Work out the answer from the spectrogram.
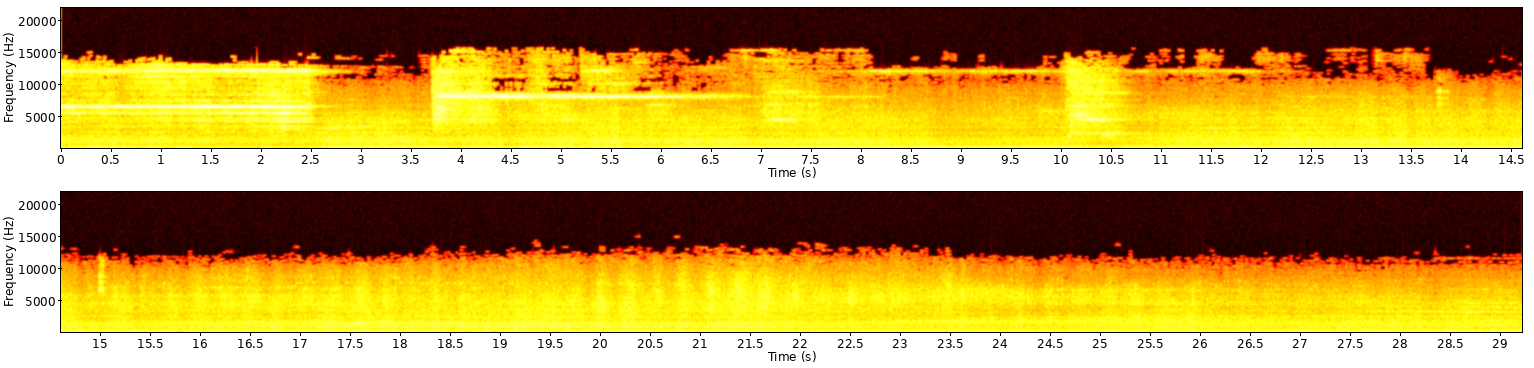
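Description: Freight train of autorack cars rolling past with a steady, loud rumble and rattle of steel wheels on rail. High-pitched wheel squeal sounds over it in the first few seconds and again briefly around four and ten seconds in.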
